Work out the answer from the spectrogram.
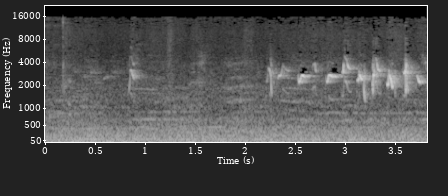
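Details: An untrained bulbul in its first singing session: near silence, then a quick burst of bright, bubbly warbled notes that grows louder toward the end.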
